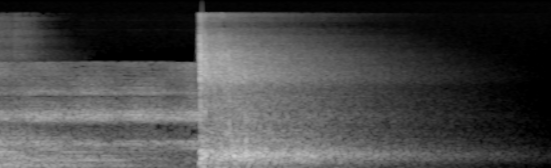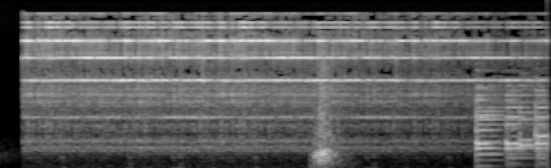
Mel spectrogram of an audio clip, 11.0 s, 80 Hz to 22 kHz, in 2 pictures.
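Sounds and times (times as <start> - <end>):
alarm clock ringing: 5.8 - 11.0.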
